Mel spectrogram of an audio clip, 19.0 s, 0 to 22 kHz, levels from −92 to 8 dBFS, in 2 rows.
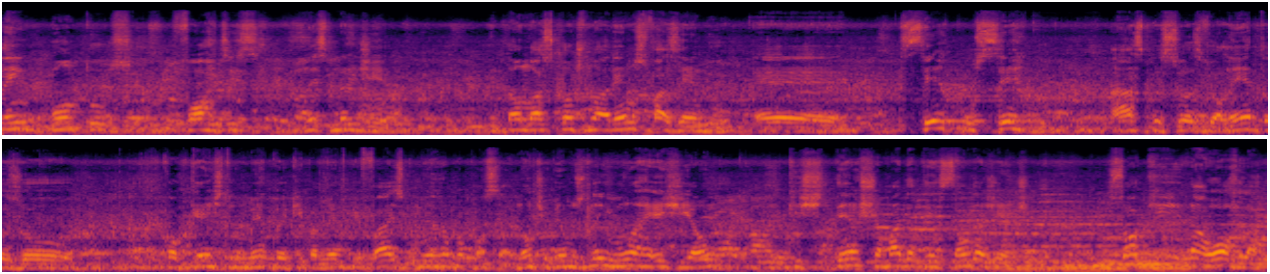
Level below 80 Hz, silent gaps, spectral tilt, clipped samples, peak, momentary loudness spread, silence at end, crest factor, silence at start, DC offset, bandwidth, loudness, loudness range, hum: -48 dBFS; none; -4.5 dB/octave; under 0.1%; -10 dBFS; 7 LU; 0 s; 16 dB; 0 s; under 0.1%; 17 kHz; -26 LUFS; 3 LU; none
